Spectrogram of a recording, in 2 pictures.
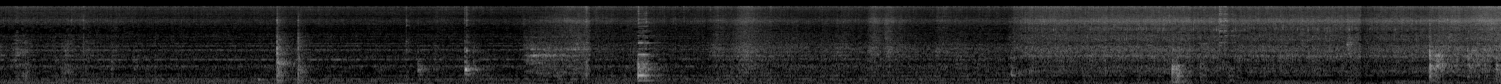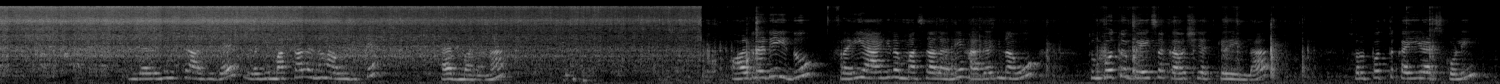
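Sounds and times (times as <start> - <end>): oil sizzling in a pan: 0.0 - 22.0.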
